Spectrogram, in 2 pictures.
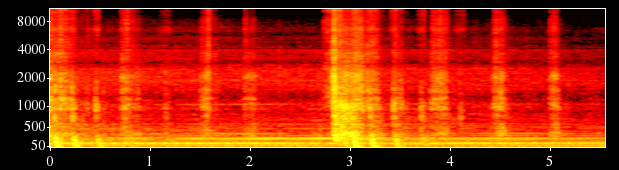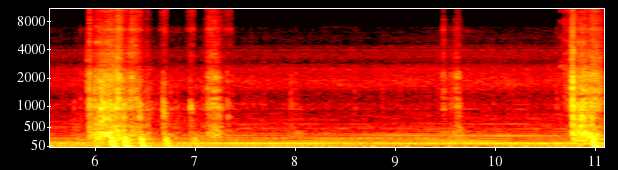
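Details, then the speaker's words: Lawn-Boy 8073B two-stroke mower after sitting for a long time: repeated pull-start bursts every few seconds but it never catches; harder to start than ever, cause unclear. "Spring up, it sounds like. It's never been this hard to start."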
